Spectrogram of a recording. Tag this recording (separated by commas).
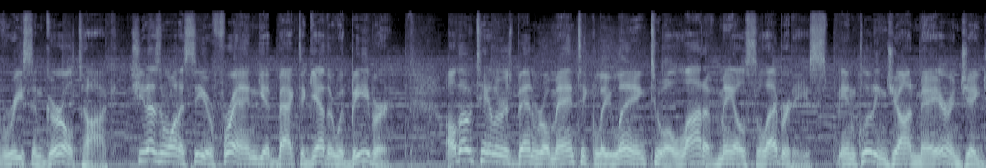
Music, Speech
